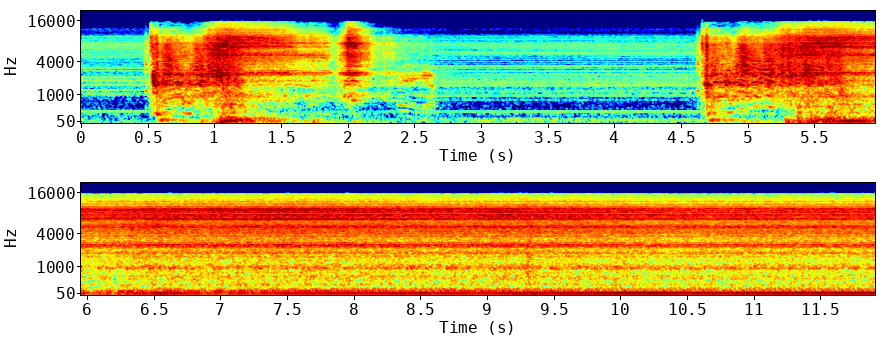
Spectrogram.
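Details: Squarebody dually after an HEI distributor rebuild, with plug wires moved ahead one position and timing unchecked. Previously wouldn't start; now a few clunks, then it catches and settles into a steady, even low idle. Normal start.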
